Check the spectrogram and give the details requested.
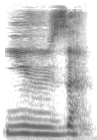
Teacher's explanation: Again, it makes the Z sound. The S makes the Z, which is voiced, so we cross it out.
